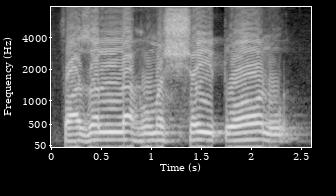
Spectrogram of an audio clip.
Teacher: تو کو پر پڑھیں گے، تو حروف مستعلیہ میں سے ہے۔ حروف مستعلیہ 7 ہیں جن کا مجموعہ خصہ ضغط نقض ہے، جو ہمیشہ ہر حال میں پر پڑے جاتے ہیں۔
